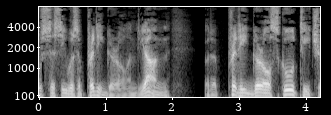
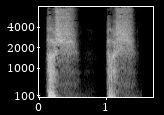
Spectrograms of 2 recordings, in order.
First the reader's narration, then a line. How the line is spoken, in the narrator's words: He muttering to her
